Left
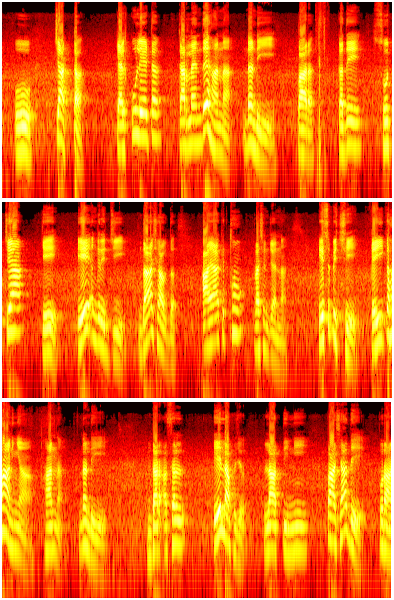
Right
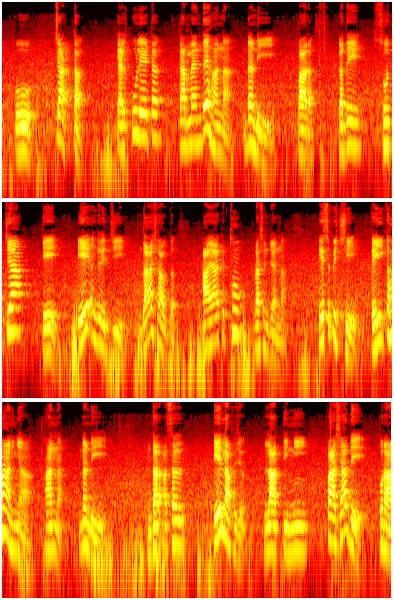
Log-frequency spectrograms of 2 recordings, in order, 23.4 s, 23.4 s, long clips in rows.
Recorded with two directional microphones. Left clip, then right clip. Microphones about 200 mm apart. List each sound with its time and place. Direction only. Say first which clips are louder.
0.3 s a man's voice: left 6 dB; 20° left (ahead or behind)
18.6 s a man's voice: left 5 dB; 15° left (ahead or behind)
